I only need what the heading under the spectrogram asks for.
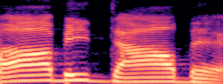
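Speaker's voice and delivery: terrible, unconvincing put-on Boston accent. Speaker talking baseball says a Boston player's name in a bad Boston accent. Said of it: "That was my best Boston accent".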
